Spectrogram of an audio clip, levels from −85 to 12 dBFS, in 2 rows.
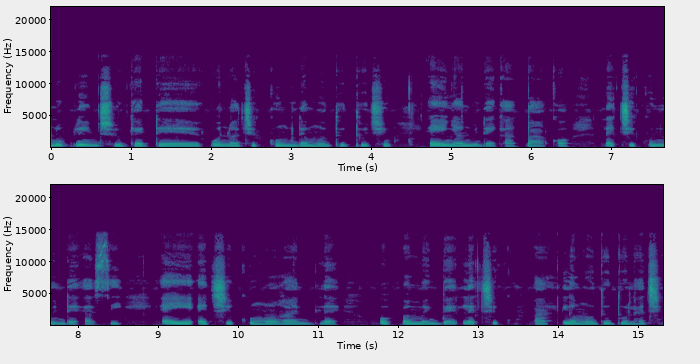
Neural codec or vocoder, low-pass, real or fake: none; 14.4 kHz; real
